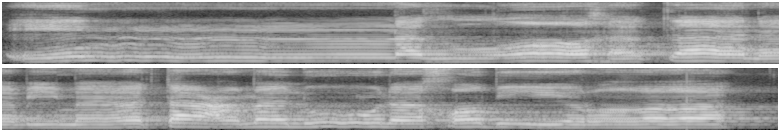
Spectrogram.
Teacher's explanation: کانا میں بھی الف مدہ ہے، بیما میں الف مدہ ہے، تعملون لو میں واو مدہ ہے، خبیرہ خا کو پر پڑھ رہا ہے، حروف مستعلیہ میں سے یا مدہ ہے اور یہاں پر را کو پر پڑھیں گے اور وقف کی صورت میں ایک زبر کے ساتھ الف پڑھیں گے.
